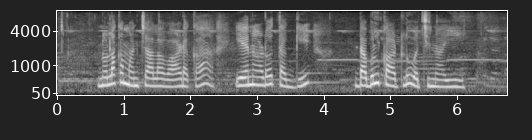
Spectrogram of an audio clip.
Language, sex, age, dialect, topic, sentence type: Telugu, female, 18-24, Southern, agriculture, statement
